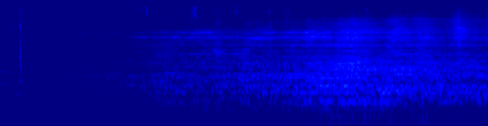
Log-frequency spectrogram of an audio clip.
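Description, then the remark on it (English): An airplane engine sound effect drones steadily, building from a low hum into a louder, fuller roar over several seconds as it powers up. No one speaks. “Let's hop on the plane.”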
